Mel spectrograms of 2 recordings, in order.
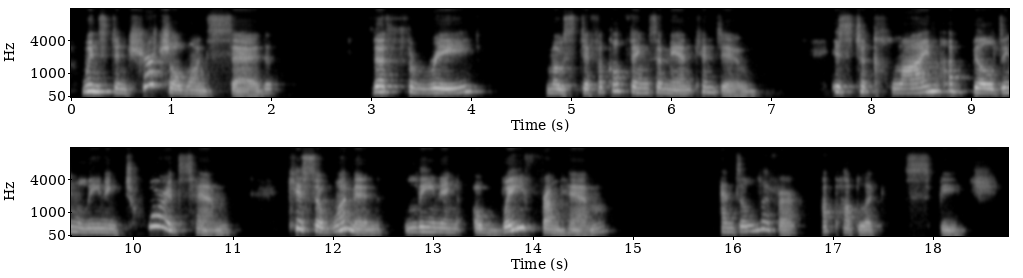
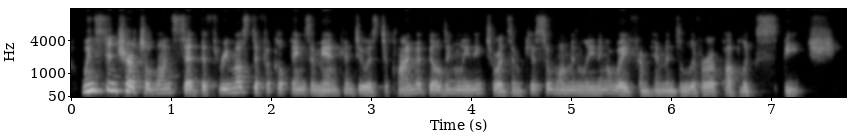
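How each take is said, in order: First: The quote is said slowly, with pauses. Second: The quote is said fast, without pauses.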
